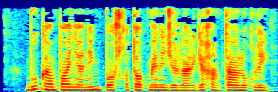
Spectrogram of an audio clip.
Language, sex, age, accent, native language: Uzbek, female, 18-24, Qashqadaryo, Uzbek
